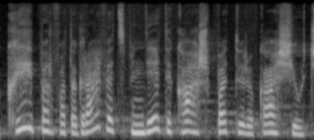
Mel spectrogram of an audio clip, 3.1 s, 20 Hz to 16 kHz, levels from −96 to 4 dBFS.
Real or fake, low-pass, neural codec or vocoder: real; 14.4 kHz; none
